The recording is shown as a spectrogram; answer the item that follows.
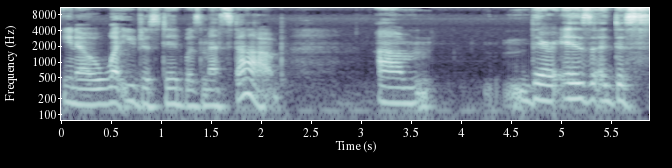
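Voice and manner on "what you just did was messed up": ordinary delivery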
